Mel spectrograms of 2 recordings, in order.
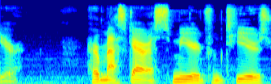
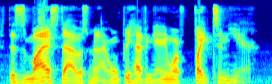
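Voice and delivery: louder, higher bartender shout; 5 semitones higher, 8 dB louder, faster than usual. Acted. Bartender stopping the fight, louder shout. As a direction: yell to break it up. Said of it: "shouted the bartender".

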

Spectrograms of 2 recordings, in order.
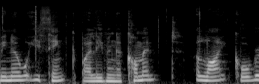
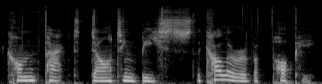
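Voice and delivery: ordinary delivery, nothing marked

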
